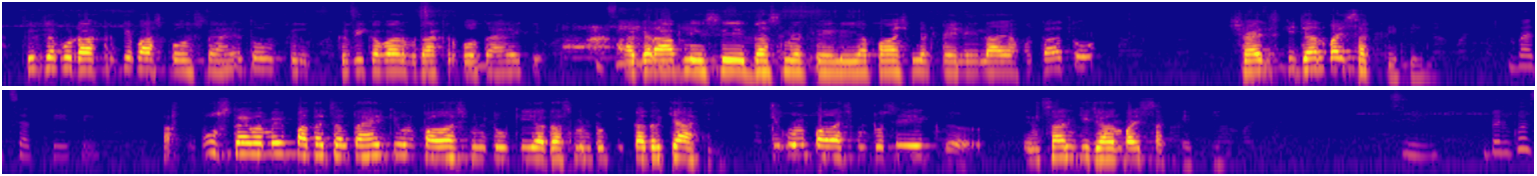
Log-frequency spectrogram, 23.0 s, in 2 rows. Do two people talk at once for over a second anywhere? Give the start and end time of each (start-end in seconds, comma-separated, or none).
4.7-6.3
